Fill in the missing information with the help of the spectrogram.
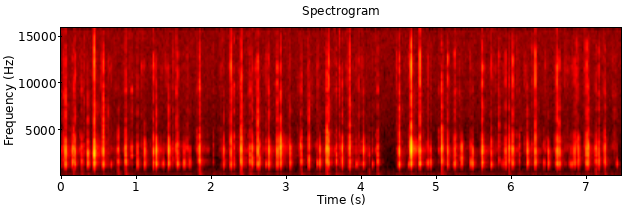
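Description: A compact modded mechanical keyboard with white PBT plastic keycaps and lubed switches is typed on rapidly with bare fingertips. It makes a quick, steady stream of short, crisp clacks with a bright tone around 2.7 kHz and almost no low end. Each keystroke dies away almost instantly.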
